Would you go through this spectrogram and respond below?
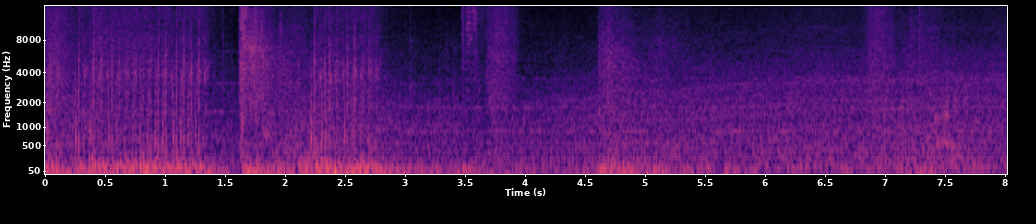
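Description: Sustained enemy gunfire in Mass Effect Legendary Edition, a dense rattle of automatic shots loud at first, then thinning into a steadier, busier background of weapon fire and game noise.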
